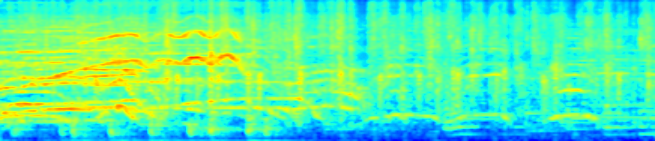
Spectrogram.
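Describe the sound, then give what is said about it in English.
An audience at a live music show claps steadily for a few seconds for the banjo player, a dense patter of hand claps. A voice rises over the applause at first, and quieter voices continue as it tapers off. “How about a round of applause for our banjo player”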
